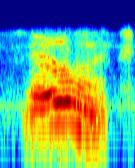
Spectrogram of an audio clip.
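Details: Indoor pet dog answering a person's repeated Polish questions about where its companions are with a long, wavering, moaning howl of about one and a half seconds, then a brief softer sound at the end.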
